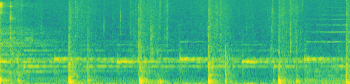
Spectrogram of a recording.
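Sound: footsteps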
